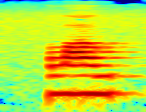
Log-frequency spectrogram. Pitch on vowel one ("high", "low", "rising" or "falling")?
low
